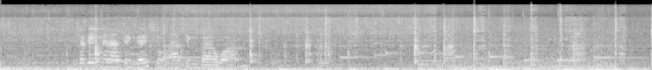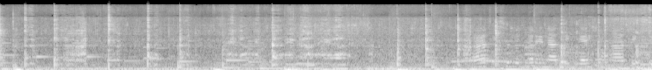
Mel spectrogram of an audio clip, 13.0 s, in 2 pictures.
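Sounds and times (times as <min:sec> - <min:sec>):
garlic sizzling in butter: 0:00.0 - 0:13.0
spoon scraping a pan: 0:00.9 - 0:13.0.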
